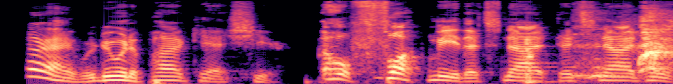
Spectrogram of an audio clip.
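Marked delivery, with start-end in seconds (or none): 0.2-1.5 put-on exasperated voice. Podcaster attempting a Patrick Warburton impression, mock-exasperated Patrick Warburton voice. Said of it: "You sounded so polite and exasperated".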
